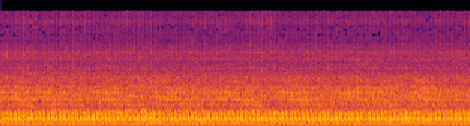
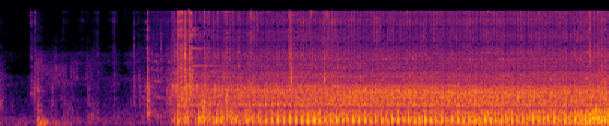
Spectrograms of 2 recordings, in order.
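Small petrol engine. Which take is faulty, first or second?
first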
